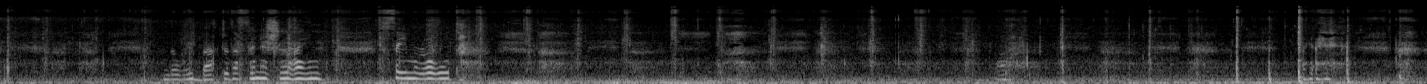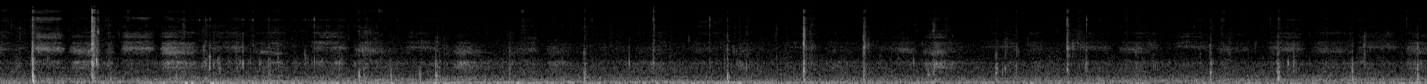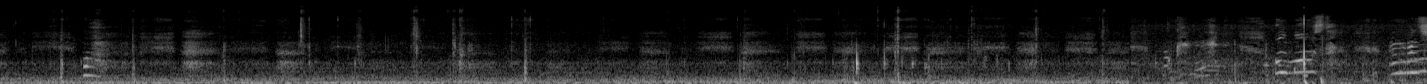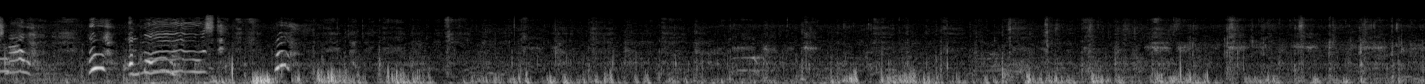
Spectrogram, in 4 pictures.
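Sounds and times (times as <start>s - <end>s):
wind on microphone: 0.0s - 40.2s, 43.9s - 57.0s
running footsteps: 0.0s - 57.0s.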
